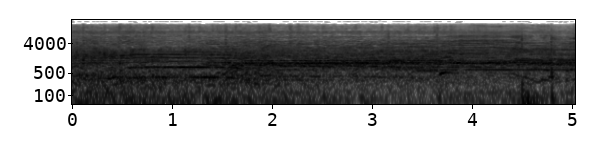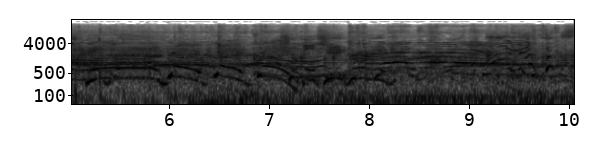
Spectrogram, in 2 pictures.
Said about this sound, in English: And it wasn't like a few people cheering him. The entire hospital staff, like, oh. everybody walked out and cheered yeah. for him.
